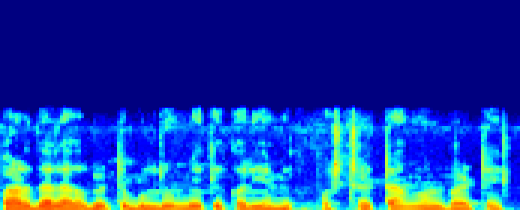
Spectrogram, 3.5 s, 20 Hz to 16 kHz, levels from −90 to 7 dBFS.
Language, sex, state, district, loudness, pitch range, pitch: Bhojpuri, female, Bihar, Muzaffarpur, -16 LUFS, 210-220 Hz, 215 Hz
